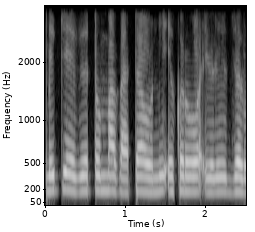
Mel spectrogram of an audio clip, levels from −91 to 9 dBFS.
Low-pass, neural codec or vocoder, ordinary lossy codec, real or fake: 3.6 kHz; codec, 16 kHz, 4 kbps, X-Codec, HuBERT features, trained on general audio; none; fake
